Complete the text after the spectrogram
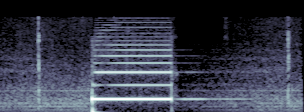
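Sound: telephone line tone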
